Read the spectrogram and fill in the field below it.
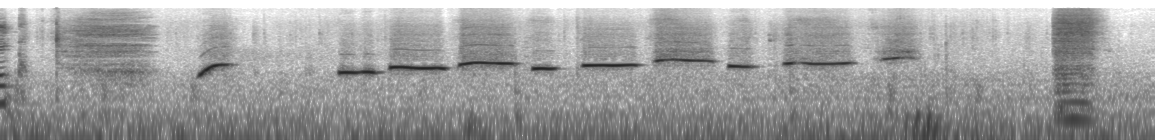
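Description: A man whistles a rising tune.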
